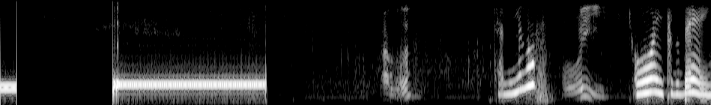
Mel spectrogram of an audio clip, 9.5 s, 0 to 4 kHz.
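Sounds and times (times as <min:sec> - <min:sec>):
steady mid-pitched telephone call transfer tone: 0:00.0 - 0:00.2, 0:01.5 - 0:03.6
speech: 0:05.4 - 0:05.7, 0:06.6 - 0:09.4.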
